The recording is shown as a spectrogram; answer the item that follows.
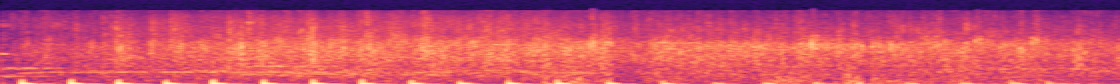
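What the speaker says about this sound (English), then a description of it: "Let's keep giving him a round of applause." Applause at a city employee awards ceremony: faint, distant clapping in a steady rhythm that starts clear and regular, then thins and fades into a softer patter of scattered claps.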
